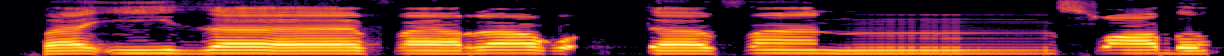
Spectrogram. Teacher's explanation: با ساکن ہے، یہاں پر قلقلہ ہوگا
